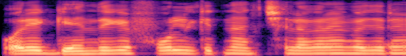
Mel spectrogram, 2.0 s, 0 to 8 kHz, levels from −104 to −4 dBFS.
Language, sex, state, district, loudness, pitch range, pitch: Hindi, male, Uttar Pradesh, Jyotiba Phule Nagar, -17 LUFS, 155-165 Hz, 160 Hz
